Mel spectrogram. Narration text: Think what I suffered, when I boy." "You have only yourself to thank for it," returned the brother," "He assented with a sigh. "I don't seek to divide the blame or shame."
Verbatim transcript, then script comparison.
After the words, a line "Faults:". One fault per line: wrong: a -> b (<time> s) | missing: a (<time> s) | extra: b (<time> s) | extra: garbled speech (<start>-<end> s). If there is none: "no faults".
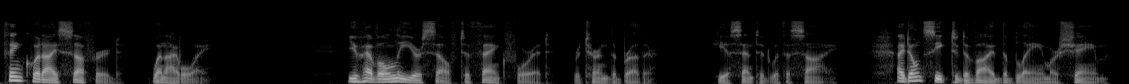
Think what I suffered, when I boy." "You have only yourself to thank for it," returned the brother," "He assented with a sigh. "I don't seek to divide the blame or shame."
Faults:
no faults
